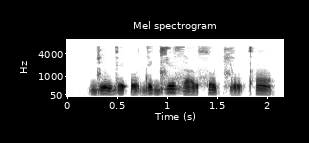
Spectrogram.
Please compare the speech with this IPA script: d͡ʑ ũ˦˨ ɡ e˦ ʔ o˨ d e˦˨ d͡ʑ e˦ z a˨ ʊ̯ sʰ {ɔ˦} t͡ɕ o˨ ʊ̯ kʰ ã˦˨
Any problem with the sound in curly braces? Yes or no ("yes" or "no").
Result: yes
